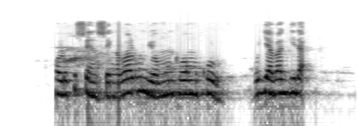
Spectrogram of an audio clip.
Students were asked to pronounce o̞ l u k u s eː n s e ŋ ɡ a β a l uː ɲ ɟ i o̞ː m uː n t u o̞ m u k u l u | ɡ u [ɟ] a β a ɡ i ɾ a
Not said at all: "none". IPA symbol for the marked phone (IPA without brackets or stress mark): ɟ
